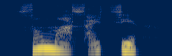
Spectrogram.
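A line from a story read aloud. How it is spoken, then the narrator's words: Whisper. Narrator (Russian): прошептала рядом Лидия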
